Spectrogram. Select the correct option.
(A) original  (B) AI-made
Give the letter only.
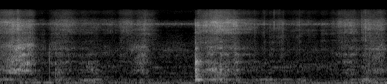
B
